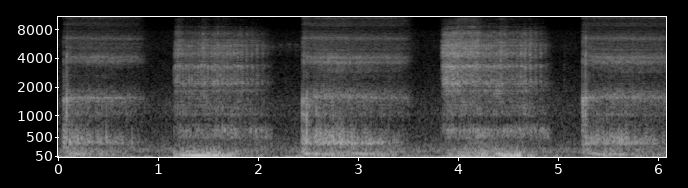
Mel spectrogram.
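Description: Rough, rattling snores on each breath, about three to four breaths heard, with uneven rhythm.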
